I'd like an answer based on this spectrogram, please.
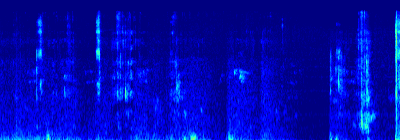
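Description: Wind buffeting the microphone, dying away over the first few seconds, with scattered sharp clicks and knocks close to the microphone; a few louder knocks come near the end.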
